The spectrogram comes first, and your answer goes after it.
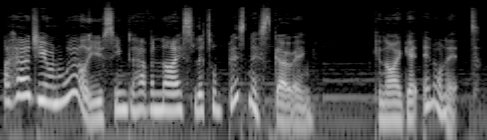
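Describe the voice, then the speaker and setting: Brief: a wry, probing English investigator from a video game, lively intonation, faint music behind. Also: female voice, fairly high pitch, brisk.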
